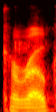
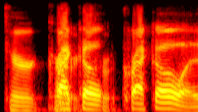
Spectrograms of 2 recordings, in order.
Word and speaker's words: Krakoa: There is, I guess, a new character called Captain Karoka or Krakoa is how I would pronounce it, which was the island that they were on.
